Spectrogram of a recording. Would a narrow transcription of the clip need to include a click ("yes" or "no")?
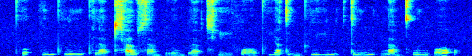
no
